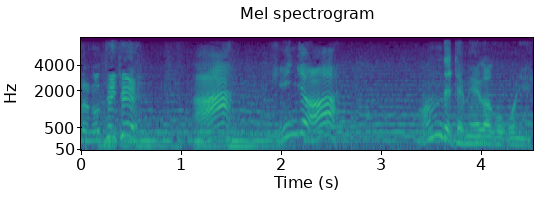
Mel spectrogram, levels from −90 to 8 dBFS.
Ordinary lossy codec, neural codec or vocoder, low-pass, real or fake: none; none; 7.2 kHz; real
